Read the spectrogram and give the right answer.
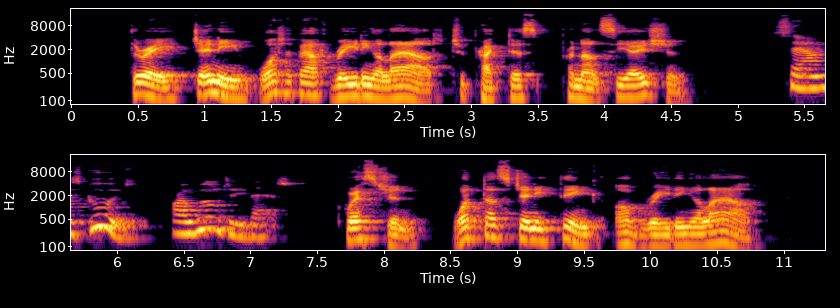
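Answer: It sounds good.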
